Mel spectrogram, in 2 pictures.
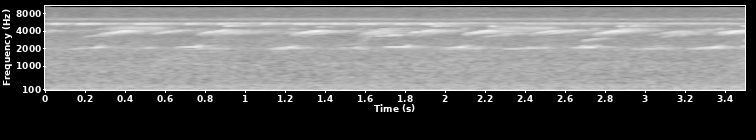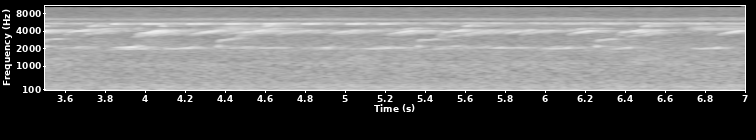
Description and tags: When I came to the strange decision to try recording my poems as songs I looked for ambience around the house. Summer night sounds on sleep-aid/relaxation device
